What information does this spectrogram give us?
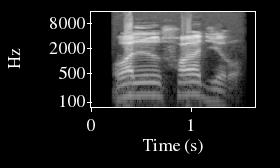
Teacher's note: والفجر، واللام کو ہلانا نہیں، جیم ساکن پر قلقلہ ہوگا، را وقف کی صورت میں ساکن ہوگا اور را پر بھی پڑی جائے گی، کیونکہ را ساکن سے پہلے جیم ساکن، اس سے پہلے زبر ہے، اس لیے پر پڑا جائے گا۔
